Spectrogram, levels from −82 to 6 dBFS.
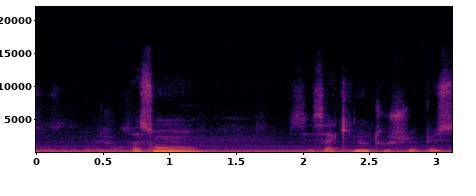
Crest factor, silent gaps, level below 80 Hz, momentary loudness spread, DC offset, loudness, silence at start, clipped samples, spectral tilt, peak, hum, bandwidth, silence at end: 16 dB; none; -58 dBFS; 17 LU; under 0.1%; -32 LUFS; 0 s; under 0.1%; -6.5 dB/octave; -16 dBFS; 50 Hz at -40 dBFS; 13.5 kHz; 0 s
